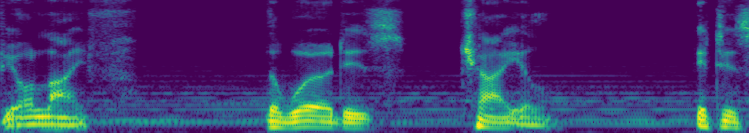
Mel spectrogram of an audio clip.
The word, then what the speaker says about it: chayil: But the way it sounds in Hebrew is closer to kai-il. Two syllables with a soft breath at the front and a quiet landing at the end.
